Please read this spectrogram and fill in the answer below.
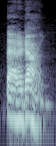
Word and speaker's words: paradigm: Next word, where G remains silent before M, that is paradigm.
